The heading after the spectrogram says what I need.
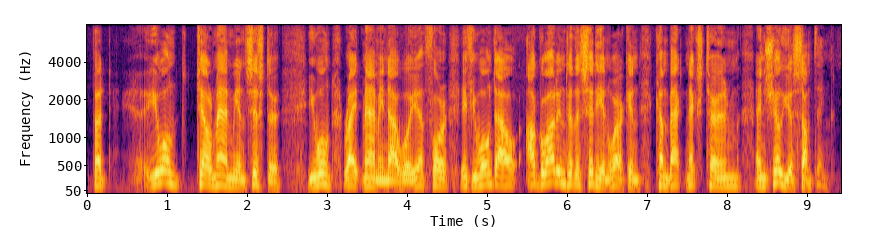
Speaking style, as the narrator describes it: he said quickly

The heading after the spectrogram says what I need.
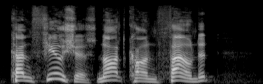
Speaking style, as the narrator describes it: the Queen corrected him crossly

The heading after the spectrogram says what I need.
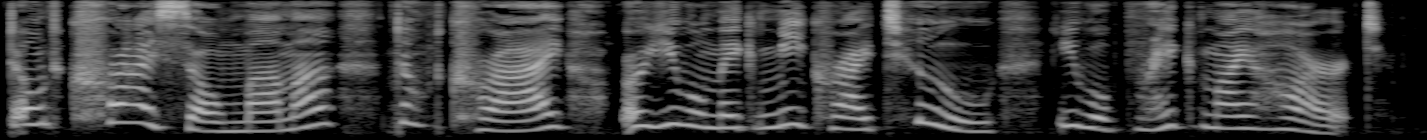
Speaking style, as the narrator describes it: exclaim between his broken sobs

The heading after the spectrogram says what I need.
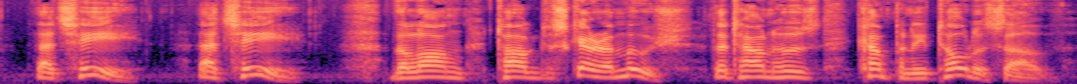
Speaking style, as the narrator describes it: Stubb had exclaimed

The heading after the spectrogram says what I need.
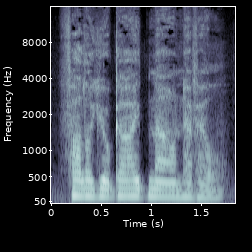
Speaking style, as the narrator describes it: murmured Helena

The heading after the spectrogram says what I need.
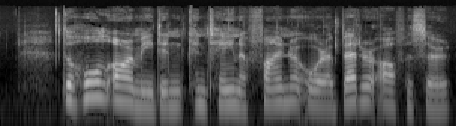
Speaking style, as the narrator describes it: the soldier said

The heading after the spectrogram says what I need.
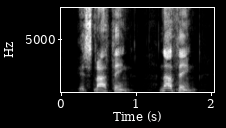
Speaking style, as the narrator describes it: he cried to the mother and sister

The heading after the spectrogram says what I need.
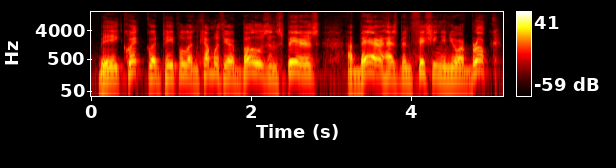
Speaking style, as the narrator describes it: he called out loudly

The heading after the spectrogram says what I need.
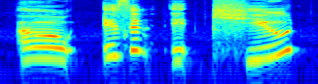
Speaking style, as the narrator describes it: exclaimed a voice

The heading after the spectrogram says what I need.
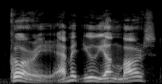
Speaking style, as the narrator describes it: he exclaimed

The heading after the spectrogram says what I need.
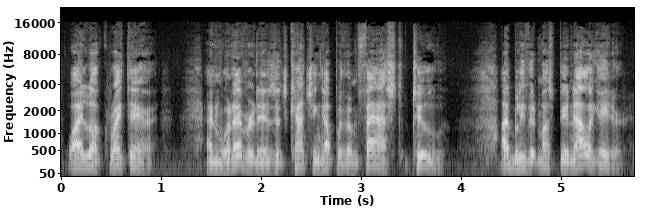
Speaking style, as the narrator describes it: exclaimed Will

